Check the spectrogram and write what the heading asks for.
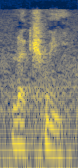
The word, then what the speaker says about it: Lakshmi: Means I will tell you how to write it, how to pronounce it. The name I give you is Lakshmi.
